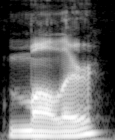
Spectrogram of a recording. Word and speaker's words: Muller: but uh yeah we I can't thank Peter Mueller it's pronounced Mueller a lot of people mispronounce his last name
